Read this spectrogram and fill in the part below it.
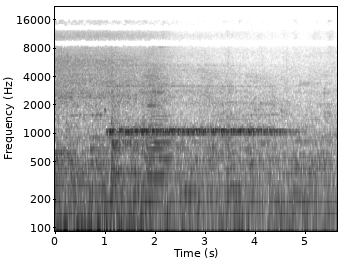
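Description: A door warning tone sounds steadily as train doors begin to close.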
